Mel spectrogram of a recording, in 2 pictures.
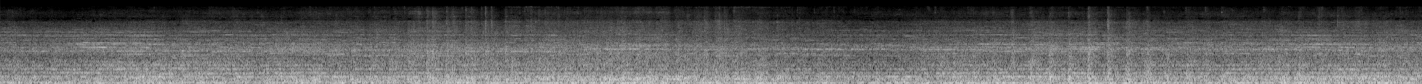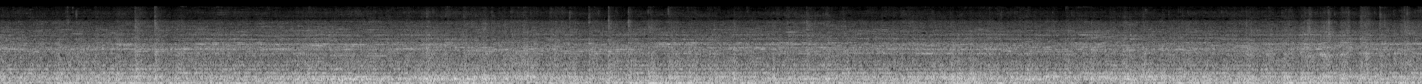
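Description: Empty coal hopper cars of a CSX freight train rolling steadily past, a continuous rumble with the clickety-clack of the wheels on the rails.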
